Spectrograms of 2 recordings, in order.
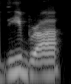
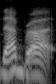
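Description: First: Zebra's first syllable sounds like 'zee', not rhyming. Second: Zebra's first syllable sounds like 'deb', rhyming. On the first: The speaker calls it wrong. "It's not Deborah the zebra. That doesn't rhyme" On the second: The speaker calls it right. "it's Deborah the zebra"

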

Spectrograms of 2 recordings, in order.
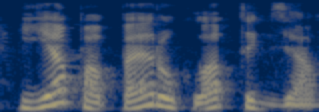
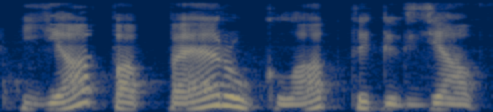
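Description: First: It is read at a fast pace. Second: It is read at a moderate pace. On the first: "Швидше" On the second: "Читаємо разом"

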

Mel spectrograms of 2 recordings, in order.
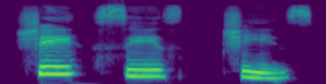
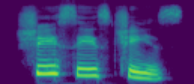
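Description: First: The phrase is said very slowly. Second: The phrase is said very quickly. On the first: "once very slowly" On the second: "the second time very quickly"

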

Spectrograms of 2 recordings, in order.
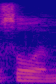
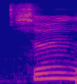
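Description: First: The first vowel sounds like 'so'. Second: The first vowel sounds like 'sue'. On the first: It means stitching with needle and thread. The speaker calls it right. "Sewing is actual sewing" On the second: It means taking someone to court. The speaker calls it wrong. "Sewing is when you sew people from your job or whatever"

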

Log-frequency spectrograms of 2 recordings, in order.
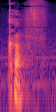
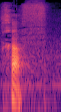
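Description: First: It begins with a hard k sound. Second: It begins with a raspy ch sound. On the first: The letter has a dot inside it. "whenever you have a dot inside the letter Chaf, you pronounce it Kaf. K, like K in English" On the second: The letter has no dot inside it. "Without the dot, it is Chaf. Ch"

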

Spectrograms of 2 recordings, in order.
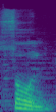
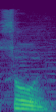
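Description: The two takes are said the same way.

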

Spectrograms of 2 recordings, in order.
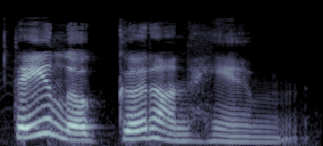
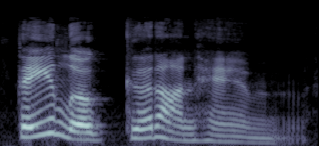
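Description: The two takes are said the same way.

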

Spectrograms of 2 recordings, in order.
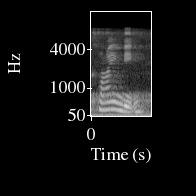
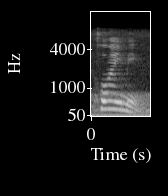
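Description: First: A b sound is heard before the ending. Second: No b sound is heard before the ending. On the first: The speaker calls it wrong. "di ucapannya bukan climbing, bingnya tidak dibaca" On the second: The speaker calls it right. "jadi di ucapannya adalah climbing gitu"

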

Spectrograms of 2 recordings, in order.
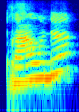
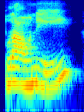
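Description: First: The word ends in a weak 'uh' vowel. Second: The word ends in an 'ee' vowel. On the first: The speaker calls it right. "can everyone see the E at the end of braune? We've had braune" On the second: The speaker calls it wrong. "We're not going grüni, graui, brauni"

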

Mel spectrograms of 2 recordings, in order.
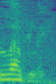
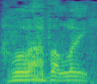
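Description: First: The word is said with two syllables. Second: The word is drawn out into three syllables. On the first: The speaker calls it wrong. "Not lovely" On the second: The speaker calls it right. "Three syllables"

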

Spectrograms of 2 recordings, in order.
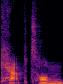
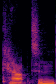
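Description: First: The second syllable sounds like 'ton'. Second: The second syllable sounds like 'tin'. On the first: The speaker calls it right. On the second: The speaker calls it wrong.

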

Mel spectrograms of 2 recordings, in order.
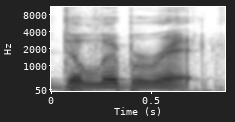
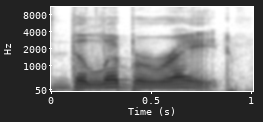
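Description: First: The final syllable sounds like 'it'. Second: The final syllable sounds like 'eight'. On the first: It is used as an adjective. "the pronunciation of at the end is it" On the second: It is used as a verb. "the end is pronounced like eight"

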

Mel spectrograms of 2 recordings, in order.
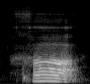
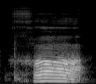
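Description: Both takes have the same delivery.

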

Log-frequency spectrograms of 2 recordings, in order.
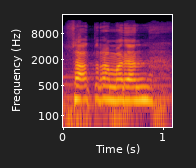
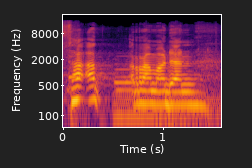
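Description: First: The line is read in a bright, cheerful way. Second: The line is read in a plain, subdued way. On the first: The speaker calls it right. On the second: The speaker calls it wrong.

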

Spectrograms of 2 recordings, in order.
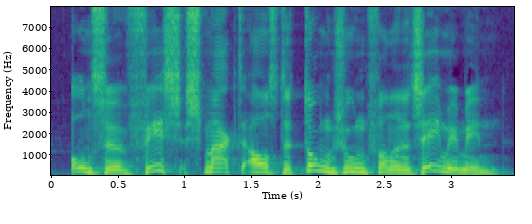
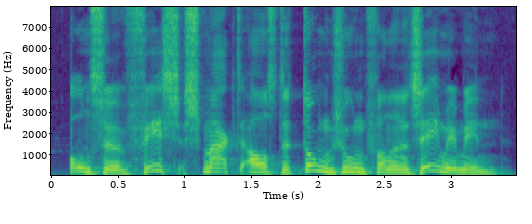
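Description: No difference in how they are said.

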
